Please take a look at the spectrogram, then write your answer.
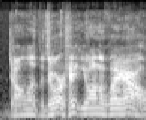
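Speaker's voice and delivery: words forced out through clenched teeth, jaw locked. Seeing everyone off as they leave, voicing Crocs: Crocs voice through clenched teeth. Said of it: "Through clenched teeth".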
